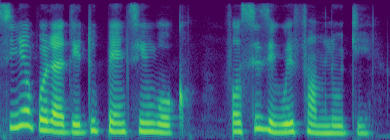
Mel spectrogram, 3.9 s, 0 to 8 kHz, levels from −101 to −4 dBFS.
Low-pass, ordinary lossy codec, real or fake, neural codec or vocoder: 7.2 kHz; none; fake; codec, 32 kHz, 1.9 kbps, SNAC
